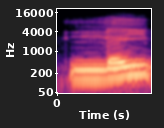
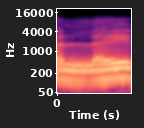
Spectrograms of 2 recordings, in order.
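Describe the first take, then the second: First: "لئی" gliding firmly into ee; clear lai. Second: "لئے" ending in open e; majhool lae. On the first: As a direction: close "لئی" on a y sound. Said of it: "لئی پڑھا جائے گا". ("لئی" معروف آواز میں) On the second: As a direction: let "لئے" end lax, la-e. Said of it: "لئے پڑھنا مجہول ہے". ("لئے" مجہول آواز میں) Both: Shown as a demonstration.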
